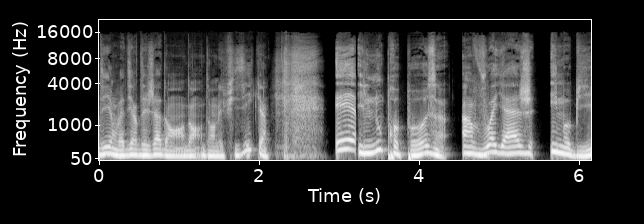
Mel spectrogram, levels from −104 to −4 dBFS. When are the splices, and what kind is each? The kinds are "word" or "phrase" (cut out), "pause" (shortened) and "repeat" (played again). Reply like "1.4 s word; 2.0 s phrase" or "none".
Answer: 3.2 s word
